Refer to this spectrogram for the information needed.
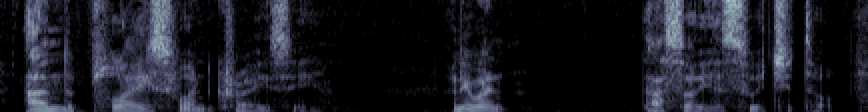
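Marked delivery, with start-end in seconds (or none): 3.1-4.1 smooth, silky, breathy hushed whisper. Retelling the club boss teaching him at the turntables, in a smooth voice. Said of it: "a smooth voice".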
